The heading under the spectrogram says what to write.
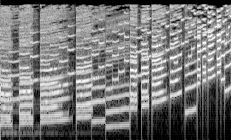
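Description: Instrumental electronic music plays on its own, with bright synthesizer tones climbing steadily in pitch over a low sustained drone, punctuated by short percussive hits at a steady, fairly loud level.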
